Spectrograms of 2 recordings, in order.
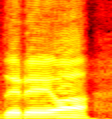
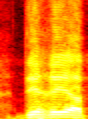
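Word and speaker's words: De Gea: de Pell sortie par derira dera pardon ça se prononce comme ça à la 8e minute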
